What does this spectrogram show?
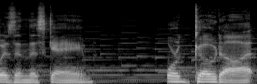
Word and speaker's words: Godot: I don't actually know if Godot is in this game. Or Godot. I'm not pronouncing it Godot. I'm pronouncing it Godot like you're supposed to.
